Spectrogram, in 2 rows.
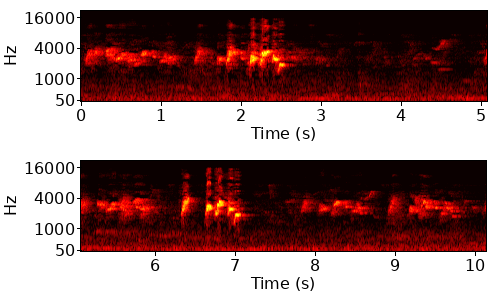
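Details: Caged red-whiskered bulbul sings a southern 3-4-5 master song to rouse other caged birds: chains of bubbly whistled phrases with two loud, rapid bursts about four seconds apart, separated by a quiet pause.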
